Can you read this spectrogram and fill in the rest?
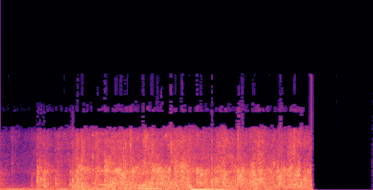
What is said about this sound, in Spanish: Y ese era el aplauso para las nietas, las nietas de Kundi, hoy en ese acto tan emotivo y ellas quisieron tomar la palabra, como decimos, y después la foto, el posado,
